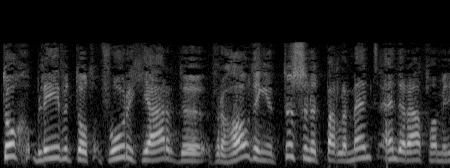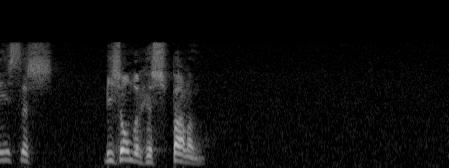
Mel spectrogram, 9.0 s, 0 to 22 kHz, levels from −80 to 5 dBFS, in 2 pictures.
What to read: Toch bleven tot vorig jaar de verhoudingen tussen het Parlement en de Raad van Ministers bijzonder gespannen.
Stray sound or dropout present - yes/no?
no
